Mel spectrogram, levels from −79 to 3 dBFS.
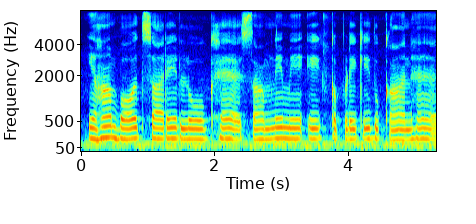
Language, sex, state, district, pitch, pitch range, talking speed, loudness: Hindi, female, Gujarat, Valsad, 180 Hz, 170-185 Hz, 135 wpm, -19 LUFS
